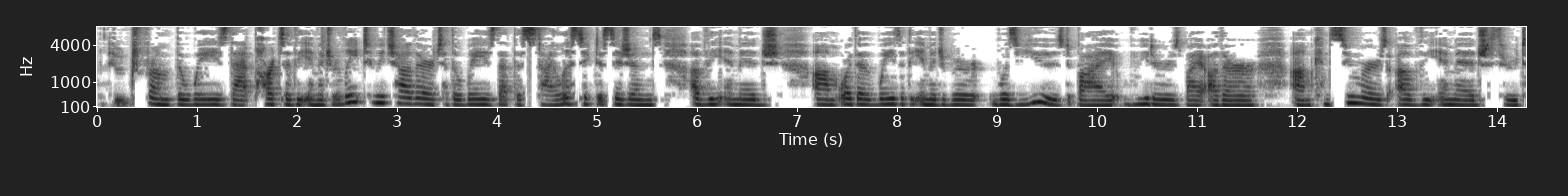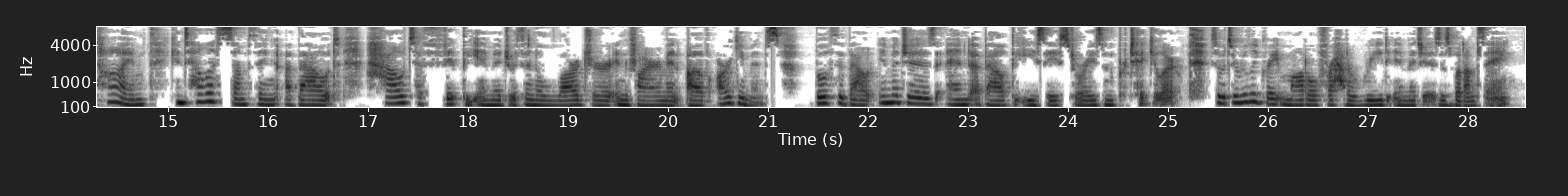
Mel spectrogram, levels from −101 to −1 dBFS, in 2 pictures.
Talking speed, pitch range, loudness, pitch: 175 wpm, 170-200 Hz, -18 LUFS, 185 Hz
